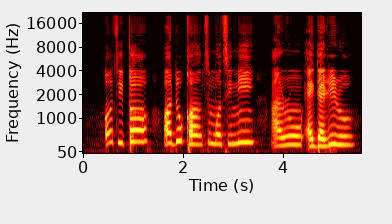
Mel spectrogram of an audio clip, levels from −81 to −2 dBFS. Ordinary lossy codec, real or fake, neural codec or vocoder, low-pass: none; real; none; none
